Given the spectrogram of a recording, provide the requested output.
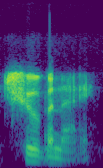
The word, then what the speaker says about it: Tchoubineh: to france and so this is the french spelling of the last name not the english spelling so as such the t is silent so when we came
